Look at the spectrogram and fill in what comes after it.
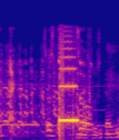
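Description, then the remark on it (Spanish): A WhatsApp message notification tone chimes once, short, bright and loud, cutting in over people talking and chattering. “¡Ah, otro WhatsApp! Ah, WhatsApp”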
